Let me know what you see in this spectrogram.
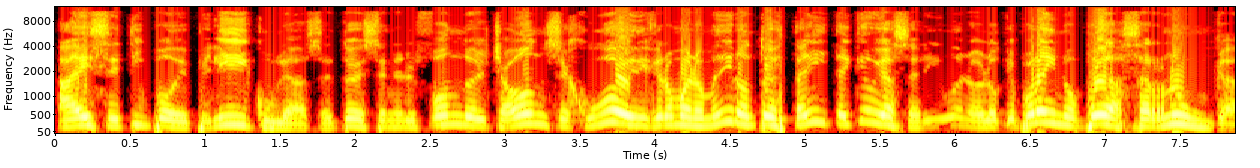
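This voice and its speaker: A man with a Rioplatense accent talks fairly quickly in a high voice with lively intonation, the sound dry and close with no echo. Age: 30s. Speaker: podcast host. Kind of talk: casual chat.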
